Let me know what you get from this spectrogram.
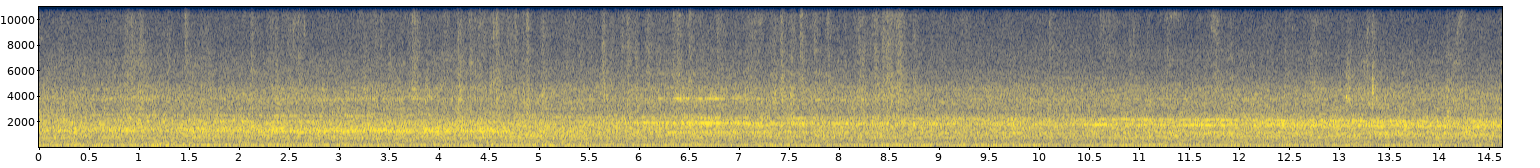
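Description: Inside the passenger cabin of an E2 series Shinkansen running along the line: a steady low rumble with a few faint high tones over it.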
